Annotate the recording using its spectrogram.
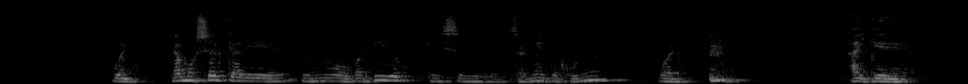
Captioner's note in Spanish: carraspeo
